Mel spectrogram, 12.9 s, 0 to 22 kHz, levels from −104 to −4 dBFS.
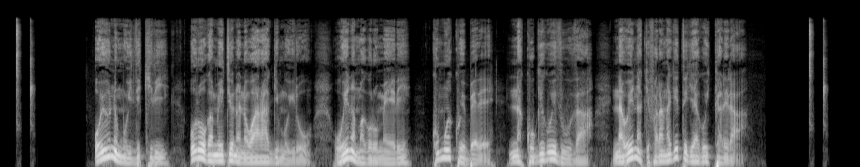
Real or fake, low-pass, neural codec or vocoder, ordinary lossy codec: real; 14.4 kHz; none; none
